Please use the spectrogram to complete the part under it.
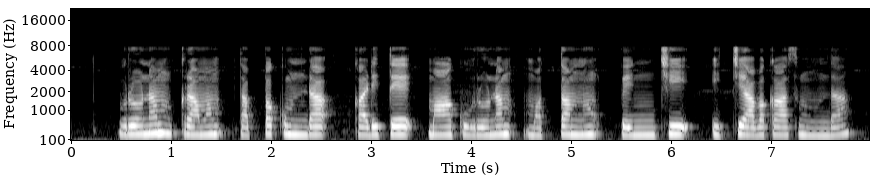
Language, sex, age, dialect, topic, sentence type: Telugu, female, 18-24, Central/Coastal, banking, question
